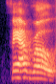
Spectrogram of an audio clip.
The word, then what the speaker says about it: Pharaoh: Pharaoh, I told you I was going Hey, to pronounce that.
